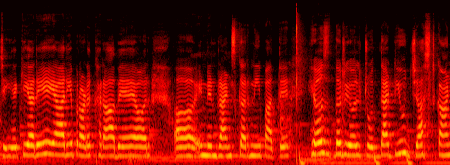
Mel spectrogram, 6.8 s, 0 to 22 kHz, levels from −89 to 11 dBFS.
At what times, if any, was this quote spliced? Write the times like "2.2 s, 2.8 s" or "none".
none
